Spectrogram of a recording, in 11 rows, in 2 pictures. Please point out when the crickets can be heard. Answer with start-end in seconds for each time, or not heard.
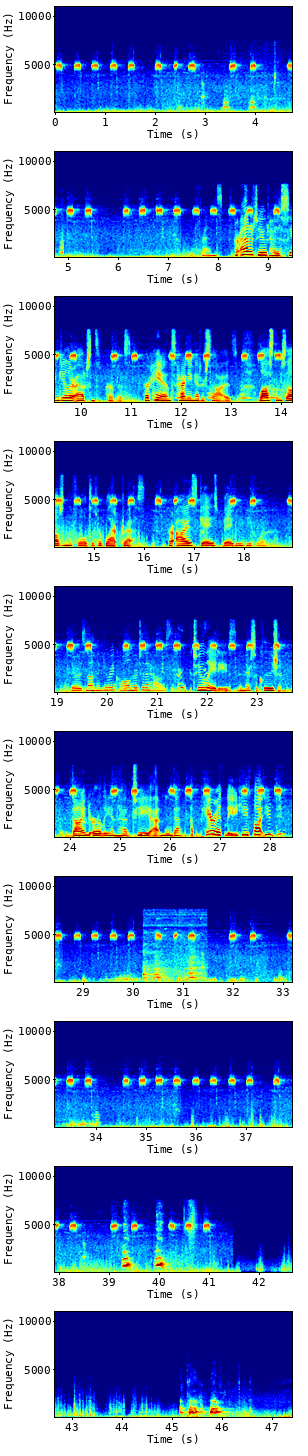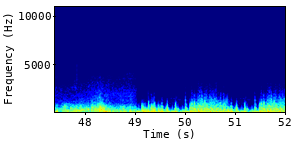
0.0-41.4.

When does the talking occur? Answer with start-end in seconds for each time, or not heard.
7.4-28.3.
